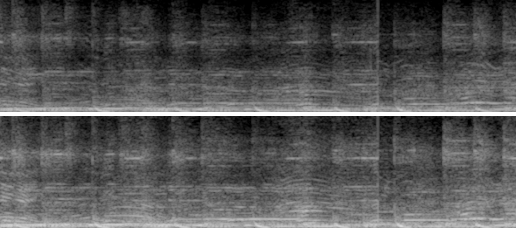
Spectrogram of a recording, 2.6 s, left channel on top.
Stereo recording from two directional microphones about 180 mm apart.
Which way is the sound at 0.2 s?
20° right (ahead or behind).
